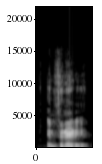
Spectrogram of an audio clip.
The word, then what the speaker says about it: InfiniT.: is still the old Infinity theorist but yeah Infinity that's how it's pronounced uh INF or capital I lowercase n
